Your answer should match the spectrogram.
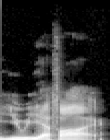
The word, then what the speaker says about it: UEFI: was pronounced this way I'm probably saying it wrong it's probably UEFI I'm just saying wey because it's kind of funny to say that way hello GS too hi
